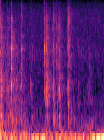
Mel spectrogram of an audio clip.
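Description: Rapid keystrokes on a computer keyboard as code is typed for an LWJGL shader tutorial, a short close burst of irregular clicks with no voices.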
